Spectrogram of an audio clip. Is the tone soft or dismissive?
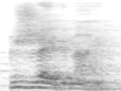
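dismissive. It is said in a dismissive tone.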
